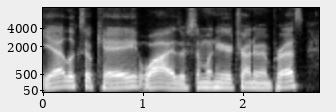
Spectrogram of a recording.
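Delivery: ordinary talk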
